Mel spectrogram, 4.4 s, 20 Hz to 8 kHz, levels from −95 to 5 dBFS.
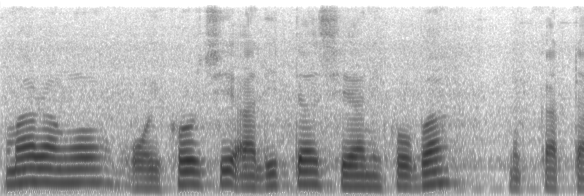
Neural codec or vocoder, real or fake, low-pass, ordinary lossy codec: none; real; 7.2 kHz; none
